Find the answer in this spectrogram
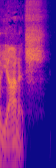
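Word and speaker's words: Janish: They have Paul Janisch, everyone's favorite soft J, everyone's favorite slick fielding red from early 2010s.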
